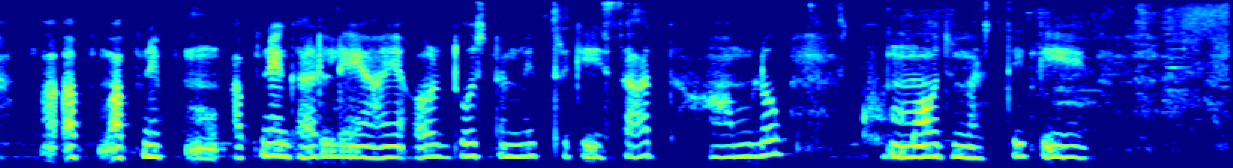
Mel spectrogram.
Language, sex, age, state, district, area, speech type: Hindi, female, 30-45, Uttar Pradesh, Chandauli, urban, spontaneous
